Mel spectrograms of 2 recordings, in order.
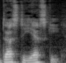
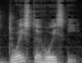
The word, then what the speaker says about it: Dostoevsky: who went to grad school call it called dostoevsky the proper russian pronunciation is deutsche voisky so if you want to show off how clever you are refer to as joyce devoisky and and you will turn heads in the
